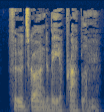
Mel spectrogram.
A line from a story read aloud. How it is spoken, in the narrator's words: he said quietly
